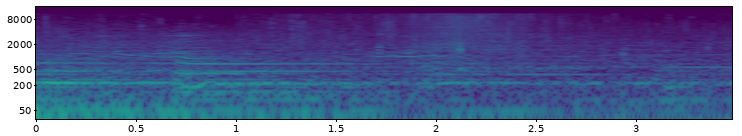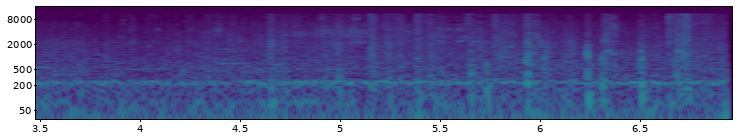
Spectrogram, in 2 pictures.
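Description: Footsteps tread on stone ground.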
